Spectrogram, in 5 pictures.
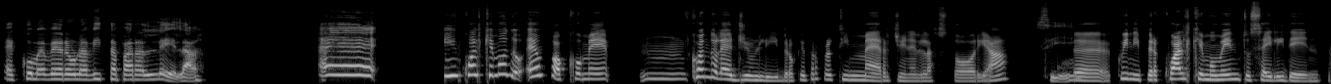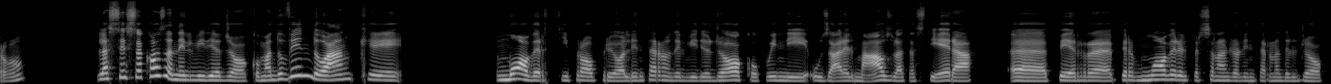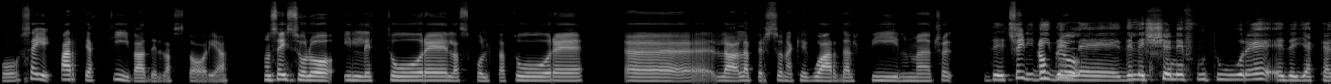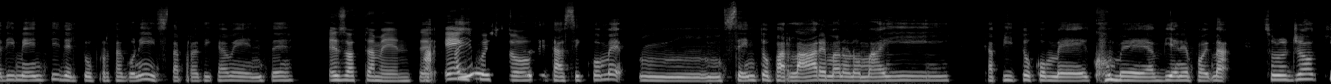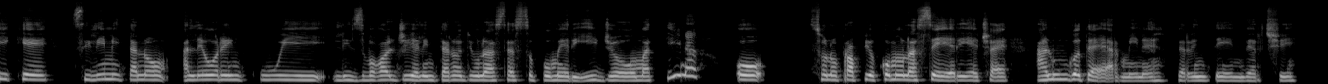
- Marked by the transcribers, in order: "proprio" said as "propio"; other background noise; tapping; laughing while speaking: "come"; "proprio" said as "propio"; "cioè" said as "ceh"
- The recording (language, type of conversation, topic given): Italian, podcast, Raccontami di un hobby che ti fa perdere la nozione del tempo?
